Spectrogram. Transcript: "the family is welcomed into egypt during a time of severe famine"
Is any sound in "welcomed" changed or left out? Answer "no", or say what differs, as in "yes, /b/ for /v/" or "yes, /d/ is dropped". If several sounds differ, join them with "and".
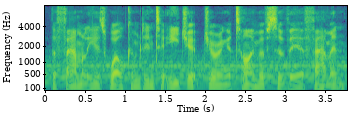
no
